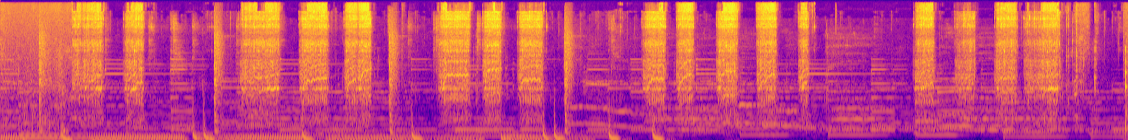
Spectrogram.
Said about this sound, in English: now I'm gonna sew right here, right next to the piping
